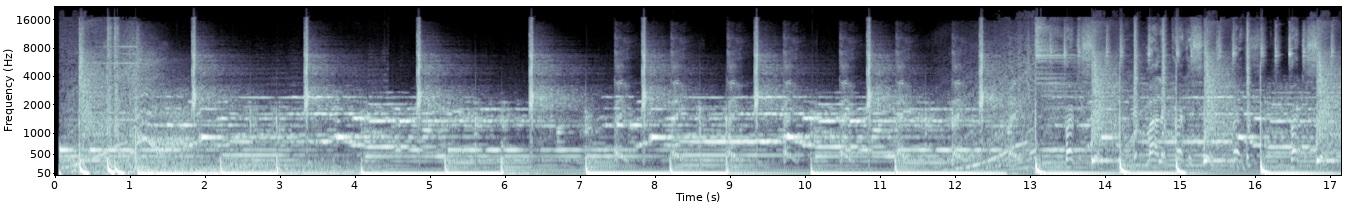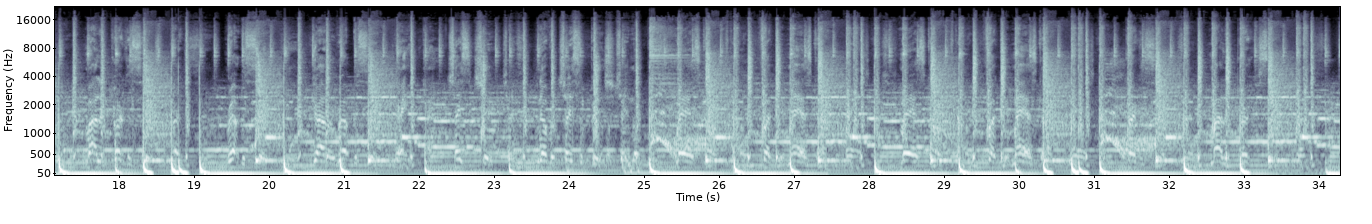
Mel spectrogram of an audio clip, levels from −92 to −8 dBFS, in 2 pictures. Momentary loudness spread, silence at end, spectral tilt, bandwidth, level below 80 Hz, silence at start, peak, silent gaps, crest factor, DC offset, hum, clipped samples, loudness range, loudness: 3 LU; 0 s; -3.5 dB/octave; 17.5 kHz; -14 dBFS; 0.05 s; 0 dBFS; none; 10 dB; under 0.1%; none; 0.1%; 2 LU; -12 LUFS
